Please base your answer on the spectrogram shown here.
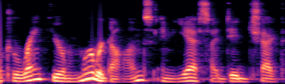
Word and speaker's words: Myrmidons: going to show you how to rank your mmons and yes I did check that's how it's pronounced in the level 50 vxp targets hey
